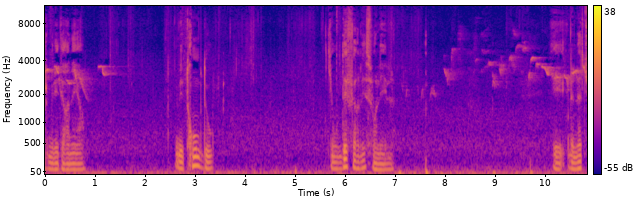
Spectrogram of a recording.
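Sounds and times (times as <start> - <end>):
speech: 0.0 - 0.9, 2.6 - 3.5, 5.7 - 7.1, 10.2 - 10.8
common blackbird singing: 0.0 - 1.6, 6.2 - 10.8.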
